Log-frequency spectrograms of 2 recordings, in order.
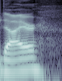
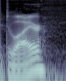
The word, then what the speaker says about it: Dwyer: versus Biden would show dire sorry Dwyer Dwyer hi we said your name wrong and Rudy wire says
